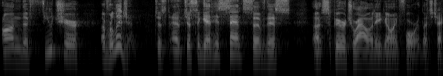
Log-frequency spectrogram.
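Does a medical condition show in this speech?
No.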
